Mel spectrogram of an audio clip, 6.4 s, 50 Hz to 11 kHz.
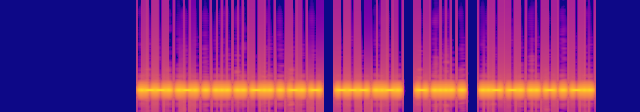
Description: Morse code, heard as a keyed tone, about 49 wpm, 700 Hz. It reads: PRESIDENT OF THE UNITED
